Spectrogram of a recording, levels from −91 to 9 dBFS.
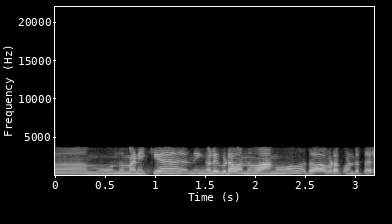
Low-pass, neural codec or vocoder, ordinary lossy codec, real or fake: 3.6 kHz; none; none; real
